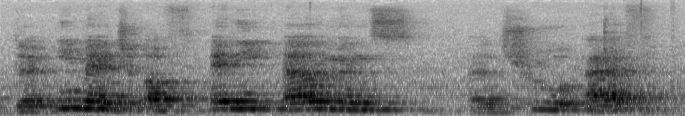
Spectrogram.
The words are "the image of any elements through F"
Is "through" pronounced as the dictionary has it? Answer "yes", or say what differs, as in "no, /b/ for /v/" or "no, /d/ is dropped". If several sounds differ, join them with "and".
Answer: no, /t/ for /θ/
